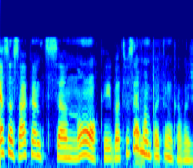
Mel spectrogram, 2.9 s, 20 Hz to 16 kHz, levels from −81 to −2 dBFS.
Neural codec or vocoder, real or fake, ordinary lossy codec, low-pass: none; real; AAC, 48 kbps; 7.2 kHz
